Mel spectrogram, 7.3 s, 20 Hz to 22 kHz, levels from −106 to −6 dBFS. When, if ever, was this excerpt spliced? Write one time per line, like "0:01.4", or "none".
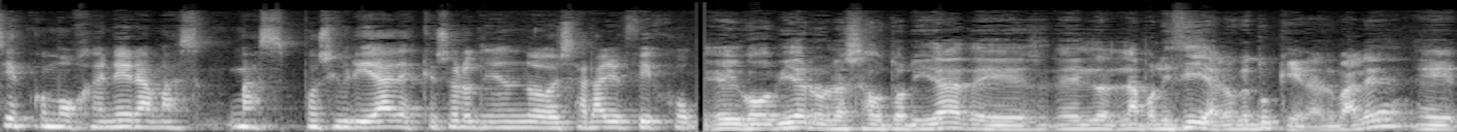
0:03.5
